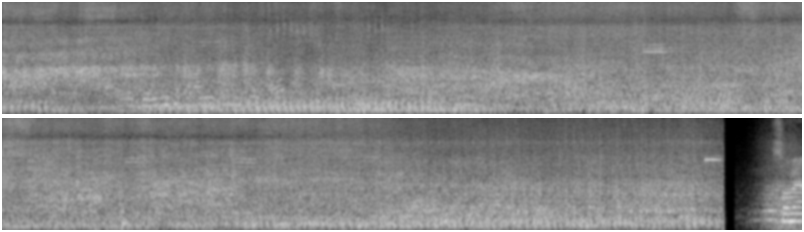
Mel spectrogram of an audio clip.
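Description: Steady hiss of a car-wash hose jet spraying water onto a car's body panels and wheels. It cuts off abruptly near the end.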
